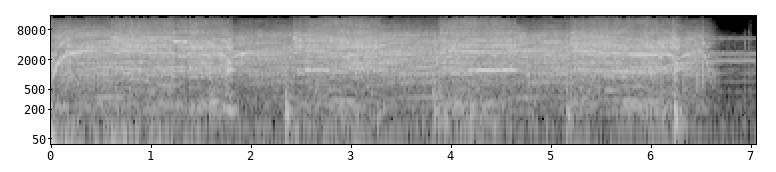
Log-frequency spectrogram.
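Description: Power saw cutting down sheet material in carpentry work, a loud, continuous high-pitched whine with slight pitch dips, running several seconds before it cuts off abruptly.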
